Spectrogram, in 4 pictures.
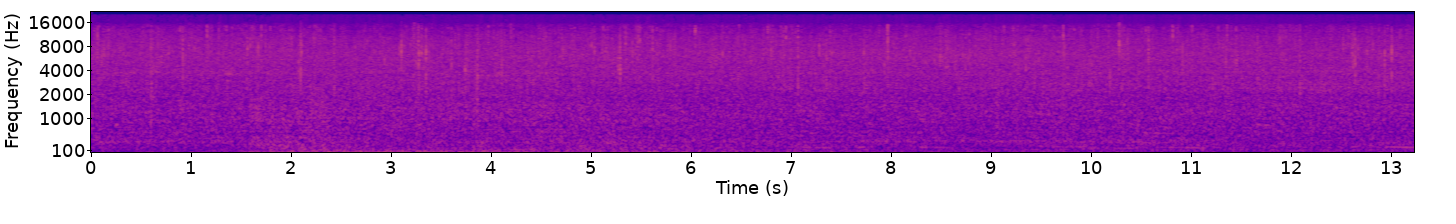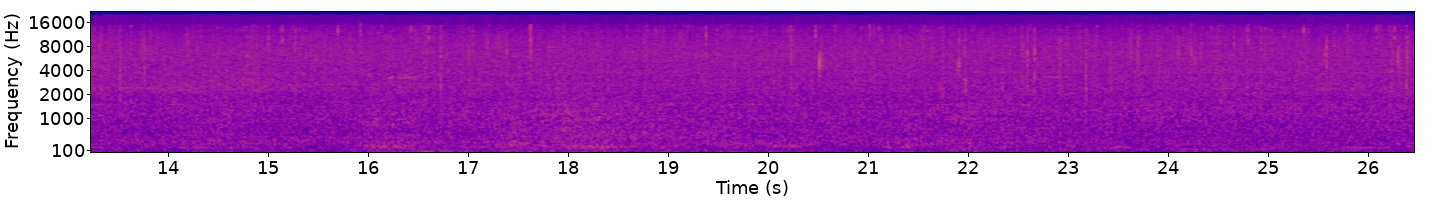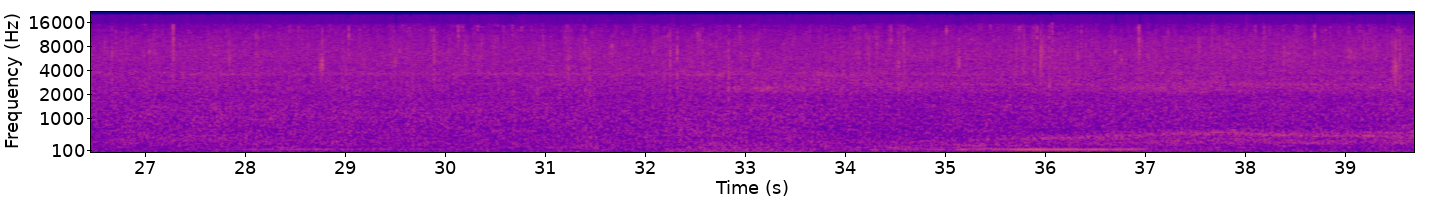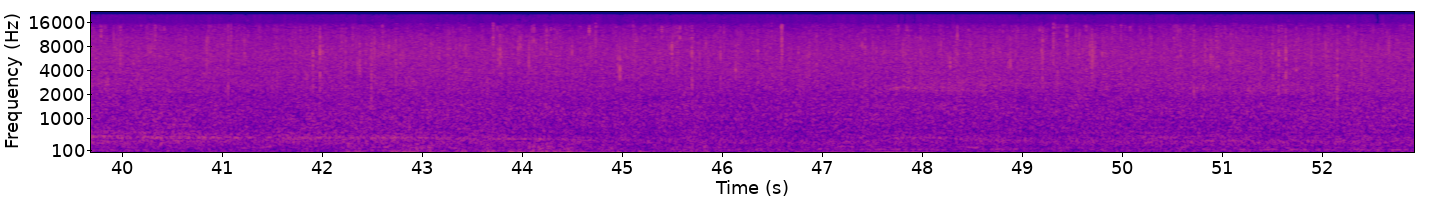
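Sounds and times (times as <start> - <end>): steady rain: 0.0 - 52.9
low hum: 31.4 - 44.9.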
